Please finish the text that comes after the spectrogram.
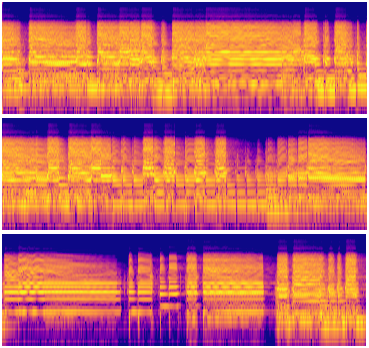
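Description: A distorted electric guitar plays crunchy, mid-heavy chords and riffs, loud and sustained, with a few brief pauses toward the end.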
